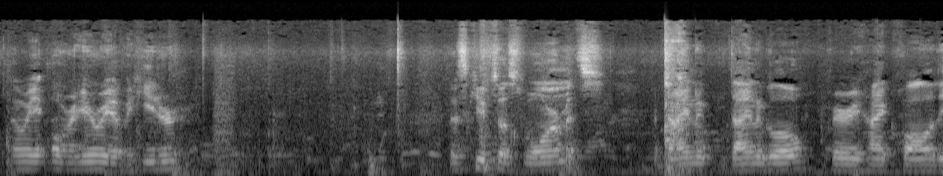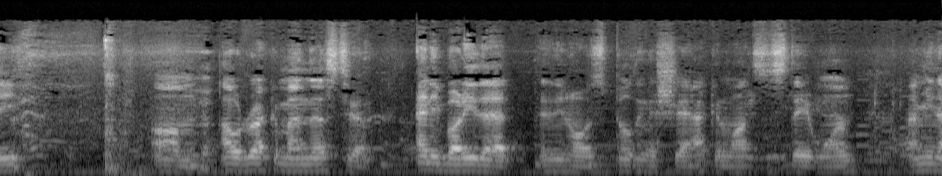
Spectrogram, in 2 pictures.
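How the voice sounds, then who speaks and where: A young American man shows off his small wooden ice fishing shack as a guest, explaining things casually and with dry, tongue-in-cheek humor, like a tour guide. His voice is lowish and steady at a moderate pace, with guitar music playing behind him.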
